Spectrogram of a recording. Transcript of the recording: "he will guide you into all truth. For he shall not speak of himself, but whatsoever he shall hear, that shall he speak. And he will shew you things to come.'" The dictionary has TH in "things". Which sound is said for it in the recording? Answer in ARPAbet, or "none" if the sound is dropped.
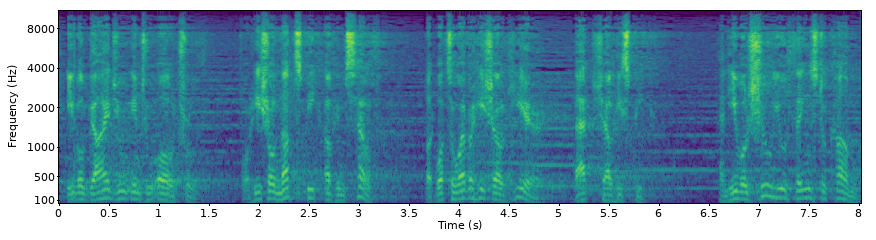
TH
